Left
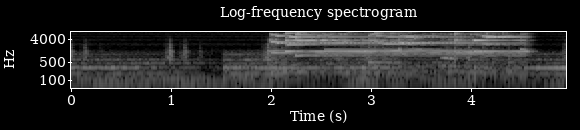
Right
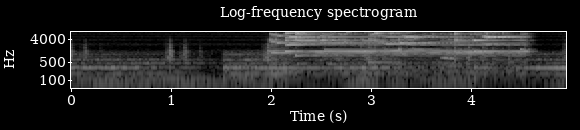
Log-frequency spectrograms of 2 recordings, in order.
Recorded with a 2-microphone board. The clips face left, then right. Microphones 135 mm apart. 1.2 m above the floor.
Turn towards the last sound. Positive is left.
turn(degrees=5)  # may be behind; listen again after turning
